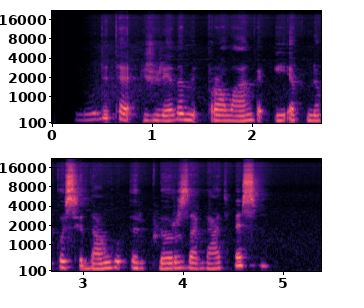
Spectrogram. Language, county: Lithuanian, Panevėžys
